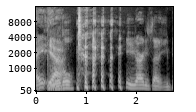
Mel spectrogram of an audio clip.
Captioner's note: laughing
